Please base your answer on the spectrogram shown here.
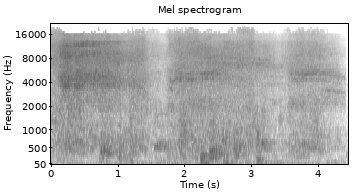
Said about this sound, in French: Ils marchent sur la plage. Le bruit des vagues.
